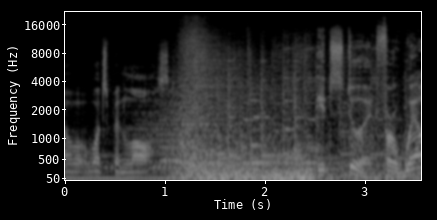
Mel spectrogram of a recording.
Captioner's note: scene swooshing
